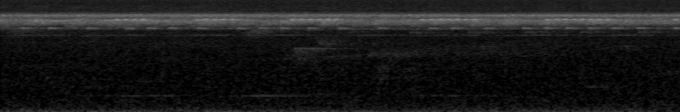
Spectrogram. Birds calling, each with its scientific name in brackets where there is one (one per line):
Black-faced Antthrush (Formicarius analis)
Gray-fronted Dove (Leptotila rufaxilla)
Plumbeous Antbird (Myrmelastes hyperythrus)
